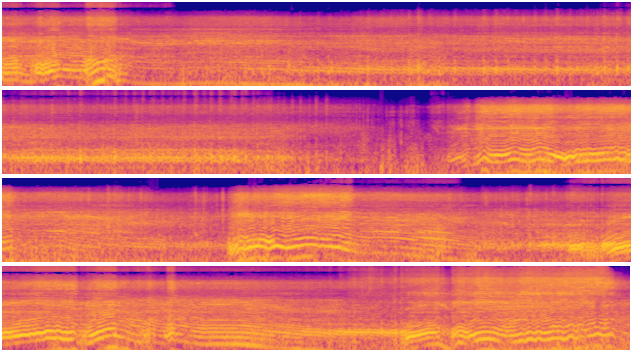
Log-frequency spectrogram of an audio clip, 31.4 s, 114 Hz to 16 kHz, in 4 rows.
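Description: Kawasaki KX250 single-cylinder two-stroke dirt bike engine being ridden hard, its pitch climbing and falling repeatedly as the throttle is opened and shut through the gears. About halfway through it falls back almost to idle, then comes back in several sharp bursts of throttle.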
